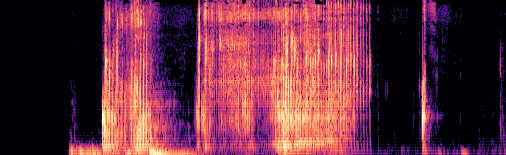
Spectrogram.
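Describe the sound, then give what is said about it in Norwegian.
A long, loud, sputtering fart rumbles and crackles for about two seconds, then a brief pause and a short final squeak, with no talking. “hvis du har lyst til å sende inn uh, dine fiser”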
